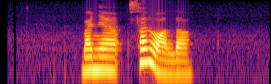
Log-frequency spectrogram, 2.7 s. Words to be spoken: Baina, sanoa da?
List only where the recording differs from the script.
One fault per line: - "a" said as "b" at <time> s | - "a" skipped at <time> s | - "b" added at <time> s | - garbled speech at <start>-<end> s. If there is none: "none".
- "al" added at 1.7 s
